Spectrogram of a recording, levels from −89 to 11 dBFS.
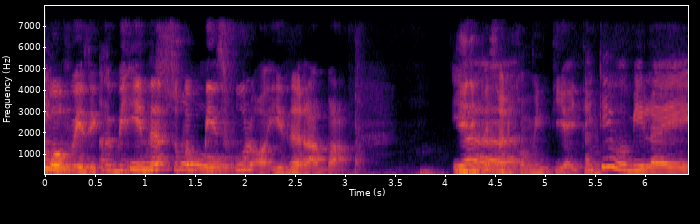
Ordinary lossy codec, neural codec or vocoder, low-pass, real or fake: none; none; 7.2 kHz; real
